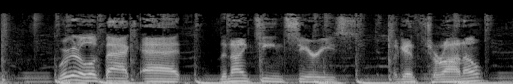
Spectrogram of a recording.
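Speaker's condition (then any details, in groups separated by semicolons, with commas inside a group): No condition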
